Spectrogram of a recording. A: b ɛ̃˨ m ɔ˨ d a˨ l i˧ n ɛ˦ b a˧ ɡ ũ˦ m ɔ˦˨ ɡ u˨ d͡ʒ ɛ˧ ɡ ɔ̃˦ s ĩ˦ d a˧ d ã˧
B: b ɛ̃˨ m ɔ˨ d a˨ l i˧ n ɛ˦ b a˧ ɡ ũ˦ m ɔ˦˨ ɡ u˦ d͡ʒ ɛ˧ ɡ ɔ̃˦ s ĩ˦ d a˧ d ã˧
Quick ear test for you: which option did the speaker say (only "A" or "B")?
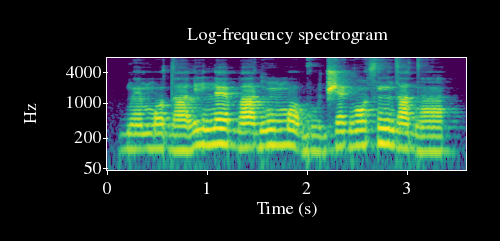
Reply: A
